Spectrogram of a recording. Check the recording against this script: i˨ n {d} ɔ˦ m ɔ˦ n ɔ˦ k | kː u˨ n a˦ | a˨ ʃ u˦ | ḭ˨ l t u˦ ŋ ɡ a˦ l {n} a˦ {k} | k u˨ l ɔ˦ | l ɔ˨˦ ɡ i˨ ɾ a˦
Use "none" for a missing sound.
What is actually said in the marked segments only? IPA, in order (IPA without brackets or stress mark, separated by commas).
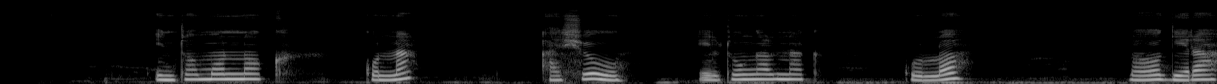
t, n, k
